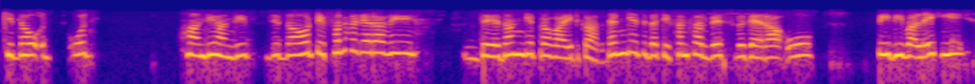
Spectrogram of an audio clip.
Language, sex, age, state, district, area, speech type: Punjabi, female, 18-30, Punjab, Hoshiarpur, urban, conversation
